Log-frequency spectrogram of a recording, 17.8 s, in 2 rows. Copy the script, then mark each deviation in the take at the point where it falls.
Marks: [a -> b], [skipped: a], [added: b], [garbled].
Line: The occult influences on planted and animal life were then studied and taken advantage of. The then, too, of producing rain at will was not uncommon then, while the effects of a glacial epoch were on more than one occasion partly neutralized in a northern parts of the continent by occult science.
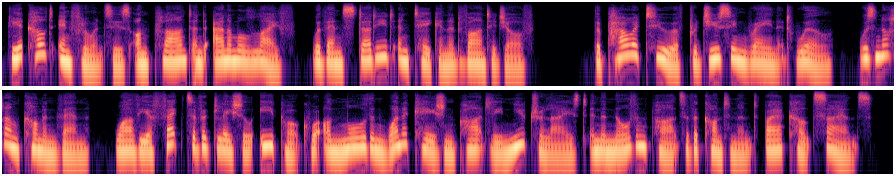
The occult influences on [planted -> plant] and animal life were then studied and taken advantage of. The [then, -> power] too, of producing rain at will was not uncommon then, while the effects of a glacial epoch were on more than one occasion partly neutralized in [a -> the] northern parts of the continent by occult science.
